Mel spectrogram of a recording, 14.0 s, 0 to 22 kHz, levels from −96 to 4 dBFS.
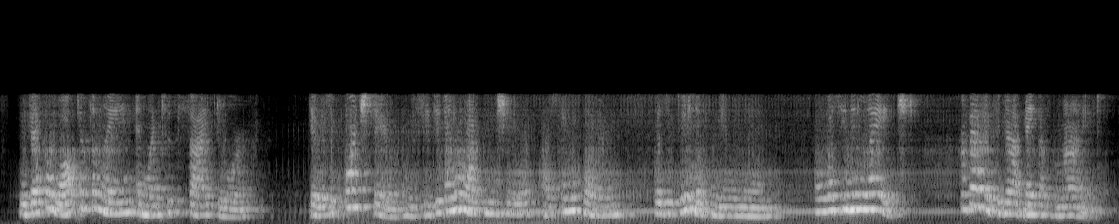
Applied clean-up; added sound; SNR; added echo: neural separator model SepFormer DNS4.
